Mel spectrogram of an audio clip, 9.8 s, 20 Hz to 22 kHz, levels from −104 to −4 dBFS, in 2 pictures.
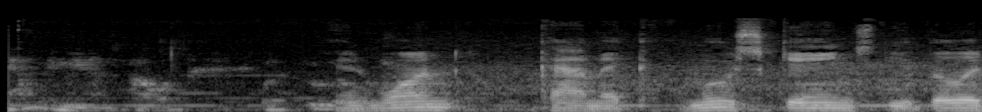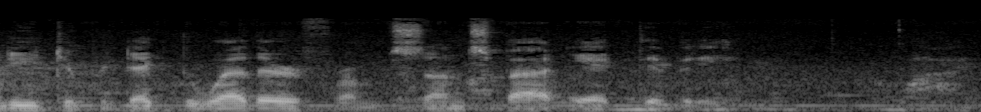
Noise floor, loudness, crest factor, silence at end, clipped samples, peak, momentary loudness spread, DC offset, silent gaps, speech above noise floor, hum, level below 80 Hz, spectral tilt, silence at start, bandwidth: -63 dBFS; -42 LUFS; 20 dB; 0 s; under 0.1%; -22 dBFS; 20 LU; under 0.1%; none; 22 dB; none; -62 dBFS; -5 dB/octave; 0.05 s; 11.5 kHz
